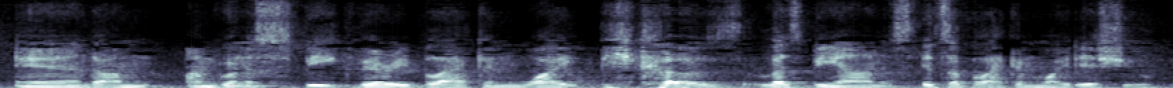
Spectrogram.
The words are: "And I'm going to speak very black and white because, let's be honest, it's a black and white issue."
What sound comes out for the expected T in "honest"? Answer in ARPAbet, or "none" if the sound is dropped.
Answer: T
